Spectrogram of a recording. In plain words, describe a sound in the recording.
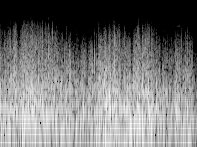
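Horses gallop away over dirt in the distance.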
